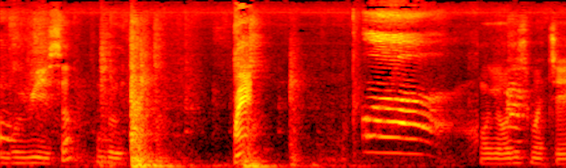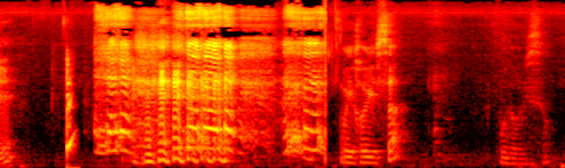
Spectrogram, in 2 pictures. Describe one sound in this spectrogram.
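A toddler girl babbles and squeals close by.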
